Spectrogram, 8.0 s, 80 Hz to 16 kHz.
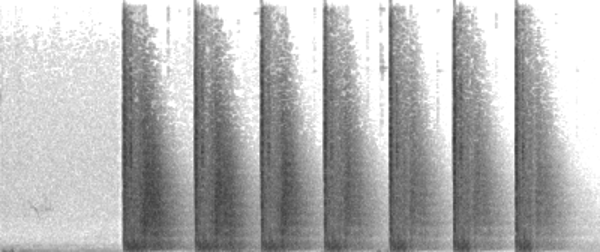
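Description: Seven sharp, loud rifle shots ring out from a Cru Arms Temp 556 short stroke piston rifle, fired at a steady pace about one per second, each followed by a fading outdoor echo, with a quiet lead-in before the first shot.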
